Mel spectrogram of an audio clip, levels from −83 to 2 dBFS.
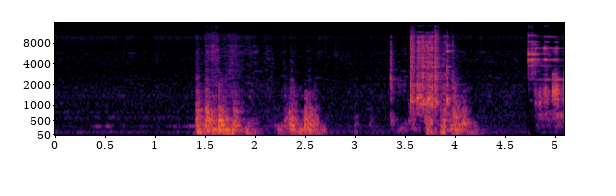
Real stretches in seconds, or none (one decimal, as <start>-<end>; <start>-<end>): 0.0-5.1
